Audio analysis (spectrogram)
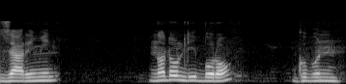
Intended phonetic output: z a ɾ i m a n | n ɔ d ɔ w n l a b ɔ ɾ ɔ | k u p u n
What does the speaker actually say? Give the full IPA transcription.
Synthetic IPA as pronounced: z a ɾ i m i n | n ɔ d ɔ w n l i b ɔ ɾ ɔ | ɡ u b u n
